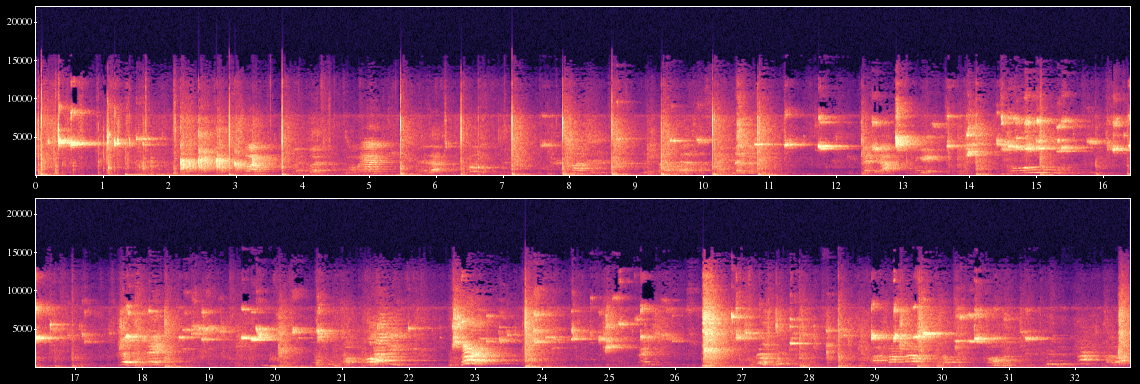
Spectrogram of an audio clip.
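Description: Basketball bouncing repeatedly on a hard court, with players' voices calling out during play.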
